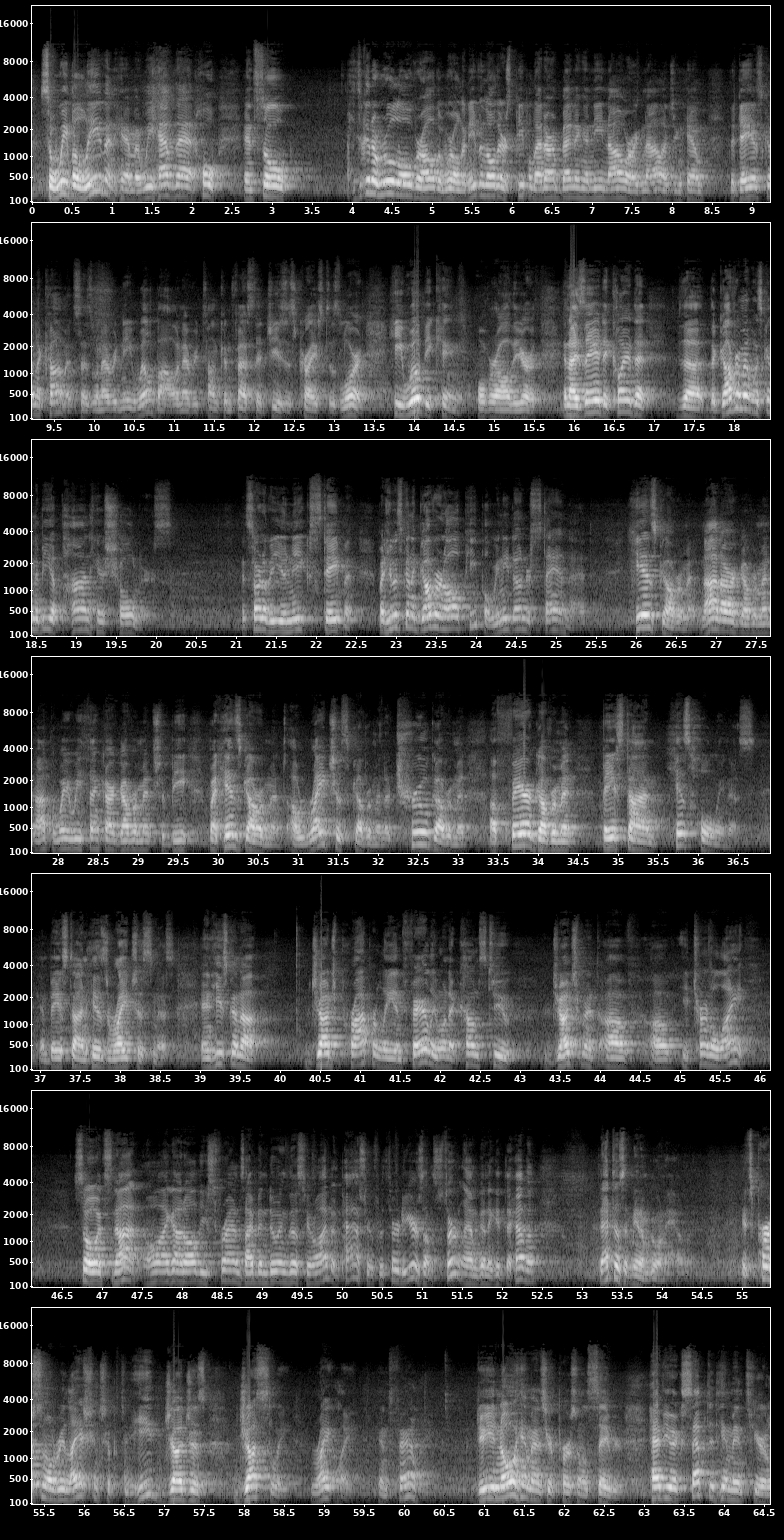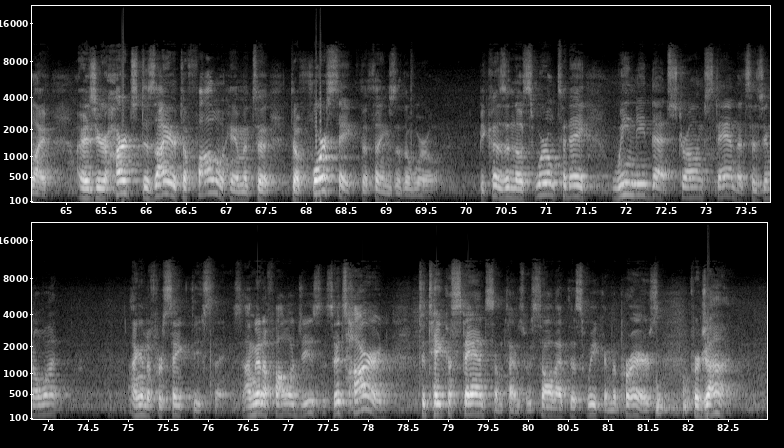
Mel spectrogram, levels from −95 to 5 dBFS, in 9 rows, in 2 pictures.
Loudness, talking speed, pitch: -18 LUFS, 195 wpm, 375 Hz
